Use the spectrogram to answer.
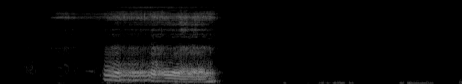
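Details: An adult man, the father, snoring in sleep: one loud, rough, buzzing snore lasting about a second, then quiet breathing and faint rustling; snoring.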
